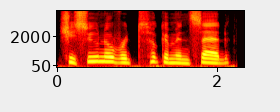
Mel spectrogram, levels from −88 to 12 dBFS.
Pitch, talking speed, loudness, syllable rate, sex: 175 Hz, 155 wpm, -15 LUFS, 3.8 syllables/s, male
